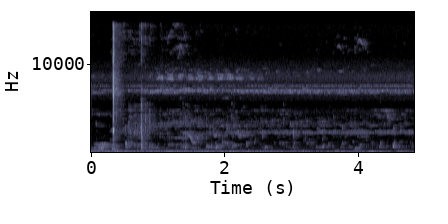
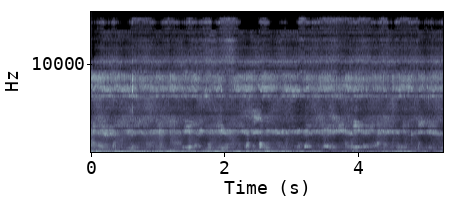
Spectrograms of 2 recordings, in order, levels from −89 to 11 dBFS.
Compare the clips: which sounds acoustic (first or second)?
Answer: first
